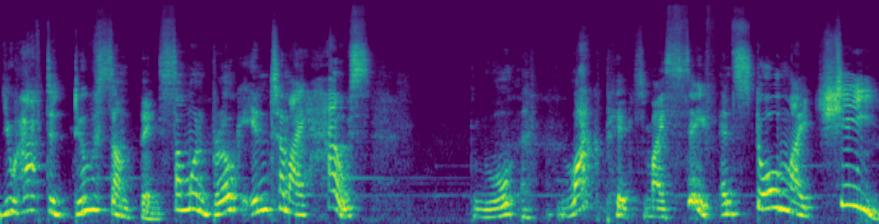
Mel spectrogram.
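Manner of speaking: furious high-pitched yelling. Voicing a citizen yelling at a guard: furious yelling. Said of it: "the guy looks very furious as he's just yelling".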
